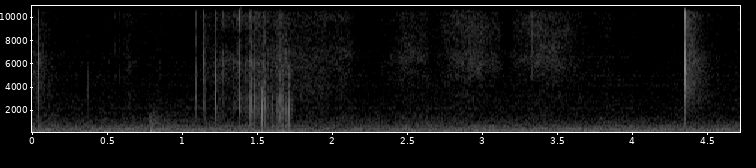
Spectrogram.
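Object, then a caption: Dark chocolate bar. Long yellow nails tap and scratch the ridged squares of an unwrapped, solid bar of dark chocolate held upright and tilted. A cluster of quick, dry, bright clicks and short scratches comes in the first two seconds, followed by quiet low background hiss and one last sharp tap near the end.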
